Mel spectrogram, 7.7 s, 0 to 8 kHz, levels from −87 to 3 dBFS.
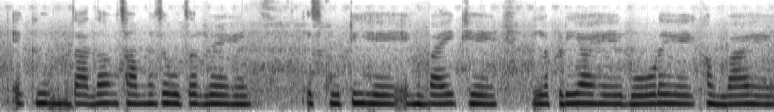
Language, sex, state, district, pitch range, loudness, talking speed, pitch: Hindi, female, Bihar, Vaishali, 235-245 Hz, -11 LUFS, 130 wpm, 240 Hz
